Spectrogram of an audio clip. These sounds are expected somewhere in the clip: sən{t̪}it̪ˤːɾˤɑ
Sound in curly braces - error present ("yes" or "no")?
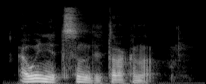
yes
